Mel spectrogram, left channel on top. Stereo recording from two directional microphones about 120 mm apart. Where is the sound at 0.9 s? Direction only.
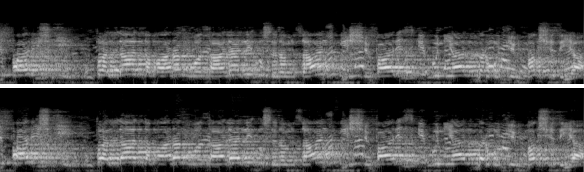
40° right (ahead or behind).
